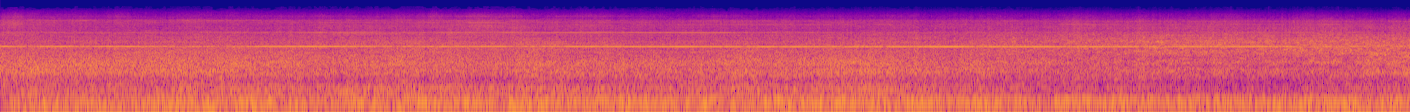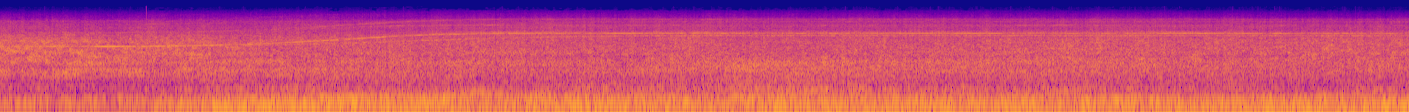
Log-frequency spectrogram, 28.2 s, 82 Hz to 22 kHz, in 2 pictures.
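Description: Twin turbofan engines of a Dassault Falcon 20 business jet running with a steady high whine over a rumble. About sixteen seconds in the whine rises in pitch and then holds higher as the engines are spooled up.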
